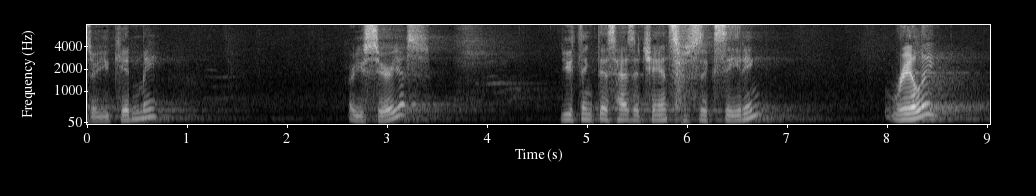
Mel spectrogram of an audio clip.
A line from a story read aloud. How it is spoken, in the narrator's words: He laughs at their rebellion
